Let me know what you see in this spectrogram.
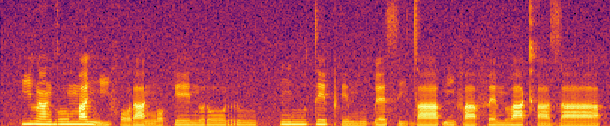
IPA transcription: i˦ l ã˦ ɡ oː˦ m a˦ ɲ i˨˦ f ɔ˨ ɾ a˦˨ ŋ ɔ˨ k eː˦ n ʊ˦ ɾ oː˦ r u˦ | ŋ uː˦ t e˦ pʰ ɪ˨ m u˨ ɓ ɛ˦ s i˨ d aː˦ ɓ ĩ˦ f a˦ f ɛ˦ m β a˦ kʰ a˨ z aː˦

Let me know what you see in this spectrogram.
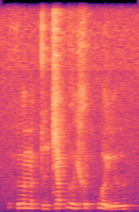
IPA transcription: h ɨ˧ ə̯ n ə˨˩ t̚ t̪ i˧˩ t͡ɕ a˦˥ k̚ ɣ ə̤˨˩ j x ə˦˥ t̚ h w ə̰˧˨ j l ɨ˨˦

